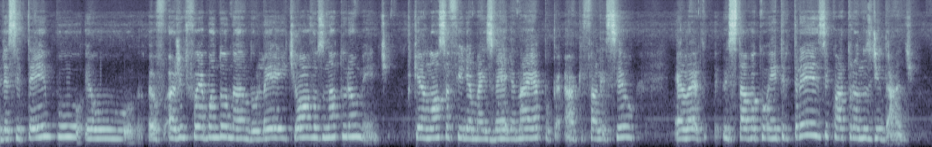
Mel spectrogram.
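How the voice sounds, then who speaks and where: Against noticeable background noise, a woman speaks at a moderate pace in a high pitch with fairly even intonation. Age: 60s. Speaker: vegan cooking youtuber. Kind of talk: live stream talk. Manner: halting.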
